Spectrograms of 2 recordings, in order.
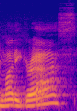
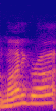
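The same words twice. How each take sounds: First: The final S of Gras is pronounced. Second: The final S of Gras is silent. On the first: The speaker calls it wrong. "that's wrong" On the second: The speaker calls it right. "you do not pronounce that S"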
